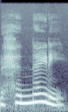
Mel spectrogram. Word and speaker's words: Hineni: On our podcast today, we are going to talk about the word Hineni, which is a Hebrew word for the expression, "Here am I." It's spelled H-I-N-E-N-I, and it's represented by Strong's H2009.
